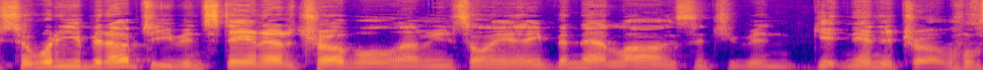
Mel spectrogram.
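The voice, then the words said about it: Cajun Louisiana accent. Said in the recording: “my accents ... it's a coon ass accent”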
